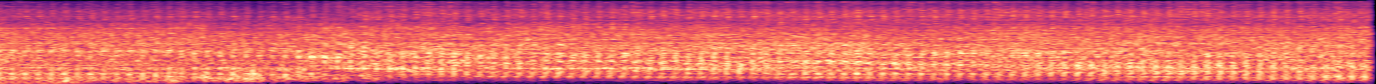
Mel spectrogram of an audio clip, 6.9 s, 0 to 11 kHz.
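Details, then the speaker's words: 10 hp single-cylinder Yanmar-clone LaunTop diesel, cold start at about -4°C, running under a minute: steady even clatter about four beats a second, no misses; smokes more at low rpm, usually about 20 minutes before smoke stops. "It's not too bad right now, but that's, you know, it only been running for less than a minute, or a minute. Anyway, and on lower RPM, it normally smokes a little bit more than always, so I'm going to let it warm up for"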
